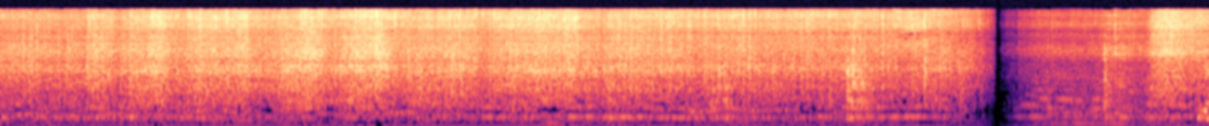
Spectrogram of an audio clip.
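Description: Moong dal uttapam sizzling in oil on a hot tawa while a wooden spatula presses it down. The steady sizzle cuts out briefly about ten seconds in and comes back fainter.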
